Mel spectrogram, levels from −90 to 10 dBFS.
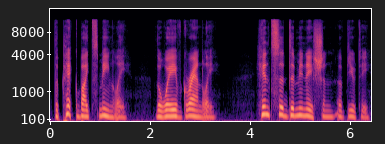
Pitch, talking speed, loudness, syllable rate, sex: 160 Hz, 110 wpm, -18 LUFS, 4.1 syllables/s, male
